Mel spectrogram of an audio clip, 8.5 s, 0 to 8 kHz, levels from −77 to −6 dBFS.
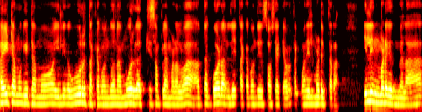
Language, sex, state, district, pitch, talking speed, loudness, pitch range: Kannada, male, Karnataka, Chamarajanagar, 150 Hz, 155 wpm, -16 LUFS, 145-160 Hz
